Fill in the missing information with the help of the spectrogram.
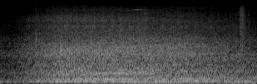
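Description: A tractor's engine drones steadily as a worker drives it one morning at a biogas plant, hauling chopped maize from the silo into an open container; its broad rumbling noise holds constant with no voices.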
